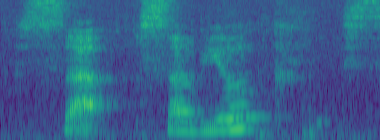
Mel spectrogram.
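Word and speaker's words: Sae-byeok: Sabyok, that's how you say it.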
